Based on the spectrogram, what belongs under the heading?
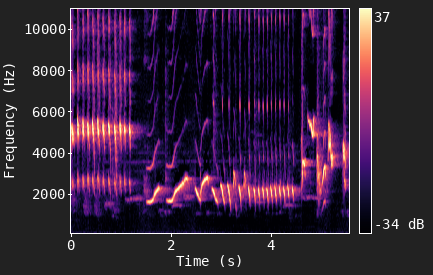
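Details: {'caption': 'Provocative song of a white-rumped shama. A rapid series of high repeated notes, then a string of upward-swooping whistled notes run into a fast stuttering trill, ending with loud high flourishes.'}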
